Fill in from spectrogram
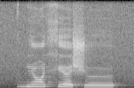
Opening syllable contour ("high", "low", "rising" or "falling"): high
